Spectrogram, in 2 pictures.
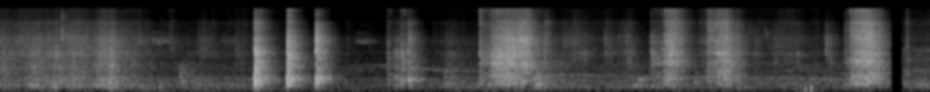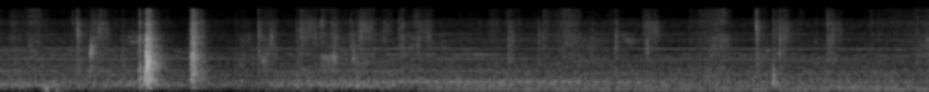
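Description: Rough scraping strokes of a tool working wet cement mortar on a concrete floor, about eight short strokes over several seconds. After a sudden break, two more scrapes from plastering at the wall, then a steady low hum.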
